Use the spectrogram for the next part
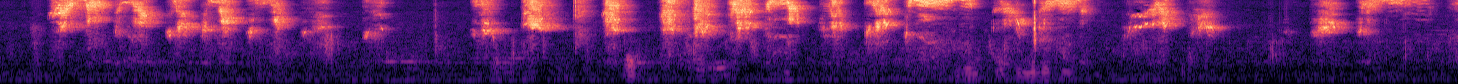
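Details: Monkey at Angkor Wat Park crying while being disciplined by another monkey: a long run of shrill, high-pitched screams in short bursts, repeated roughly twice a second with brief pauses, continuing throughout.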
